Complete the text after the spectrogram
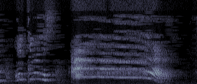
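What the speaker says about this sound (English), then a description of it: "started screaming" A person on a Halloween comedy show screams as if in fright: a short cry, then a long, high, sustained shriek that bends downward at the end, fairly loud and alone.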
